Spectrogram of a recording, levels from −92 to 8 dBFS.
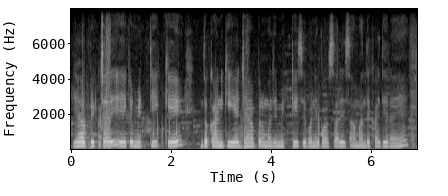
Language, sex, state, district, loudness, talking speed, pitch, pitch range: Hindi, male, Uttar Pradesh, Lalitpur, -22 LUFS, 180 wpm, 215 Hz, 210-225 Hz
